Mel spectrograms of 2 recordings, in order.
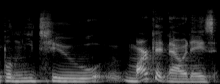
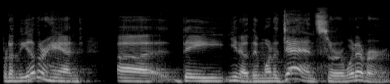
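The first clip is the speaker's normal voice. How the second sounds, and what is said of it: Slips into a slight accent. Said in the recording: “It was a little accent there.”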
